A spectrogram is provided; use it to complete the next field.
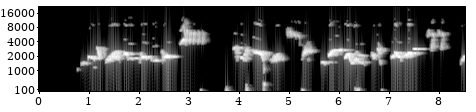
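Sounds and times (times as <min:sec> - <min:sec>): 
Eurasian blackbird singing: 0:00.8 - 0:08.5.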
